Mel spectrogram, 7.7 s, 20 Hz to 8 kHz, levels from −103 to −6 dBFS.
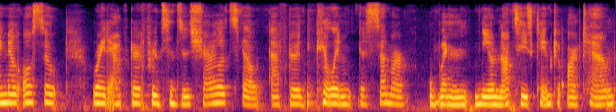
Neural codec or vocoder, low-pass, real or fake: codec, 44.1 kHz, 3.4 kbps, Pupu-Codec; 7.2 kHz; fake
